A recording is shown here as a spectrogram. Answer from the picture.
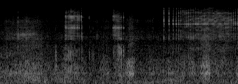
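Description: Light clicking and rustling of a carp rig being handled in the fingers, with a quick run of fine clicks near the end.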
